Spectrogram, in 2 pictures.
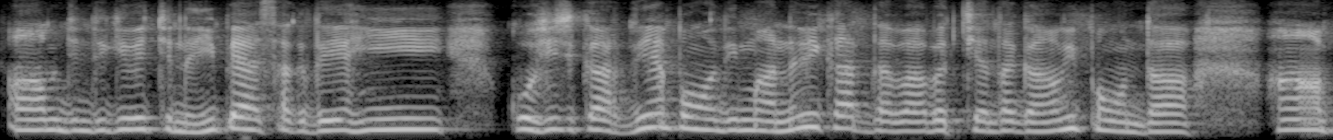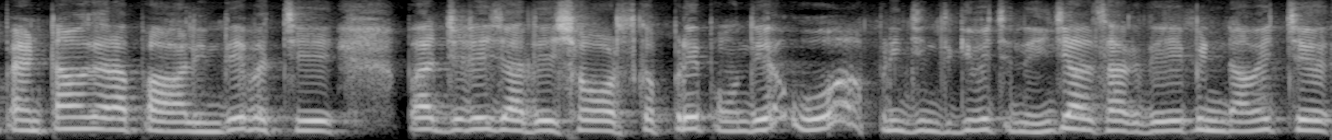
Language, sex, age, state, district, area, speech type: Punjabi, female, 30-45, Punjab, Tarn Taran, rural, spontaneous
